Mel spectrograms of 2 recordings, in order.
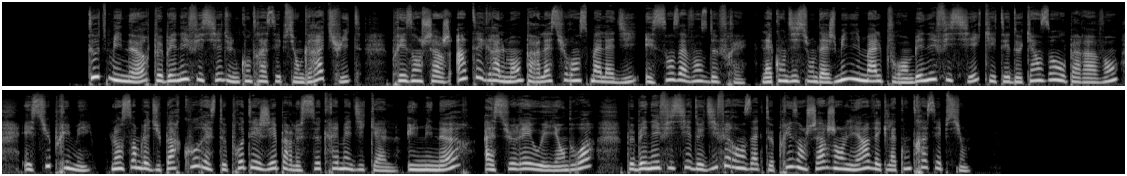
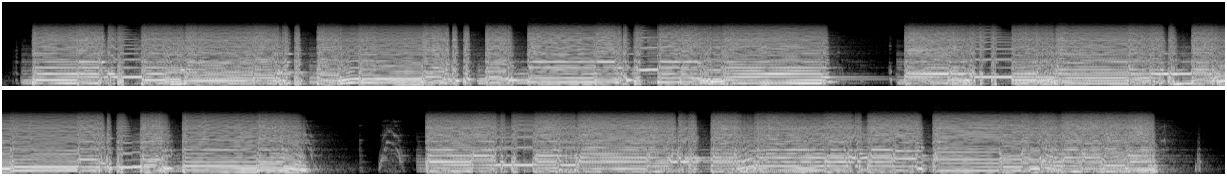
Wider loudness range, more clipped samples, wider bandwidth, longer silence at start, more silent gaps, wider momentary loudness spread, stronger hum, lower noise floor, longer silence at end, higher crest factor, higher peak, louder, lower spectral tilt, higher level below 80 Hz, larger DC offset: about the same, 2 LU vs 2 LU; neither; first, over 20 kHz vs 8 kHz; first, 0.85 s vs 0.2 s; neither; first, 7 LU vs 3 LU; neither; first, -87 dBFS vs -45 dBFS; first, 1.55 s vs 0.25 s; first, 18 dB vs 12 dB; second, -4 dBFS vs 0 dBFS; second, -21 LUFS vs -11 LUFS; second, -4.5 dB/octave vs -6 dB/octave; second, -52 dBFS vs -34 dBFS; neither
